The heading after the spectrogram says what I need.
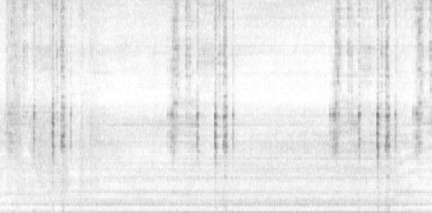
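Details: Xbox external hard drive, warm but not hot, cables secure: sharp dry clicks at uneven intervals over a low hum; flipping the drive did not help; the drive is likely failing and needs replacement.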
